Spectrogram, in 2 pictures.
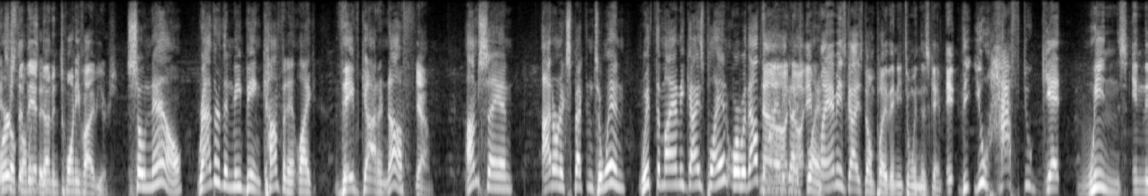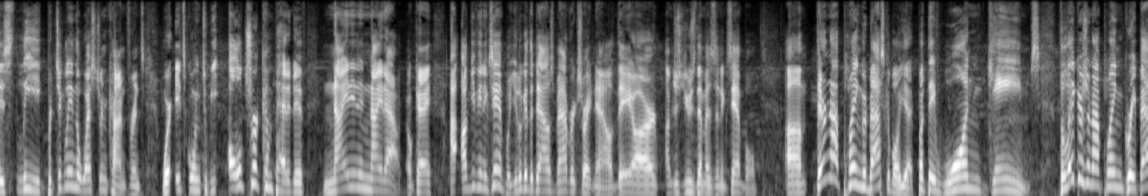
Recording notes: LIVE from Bastards Canteen in Downey to celebrate Veterans Day!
